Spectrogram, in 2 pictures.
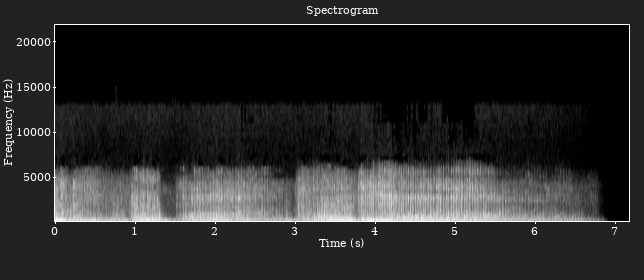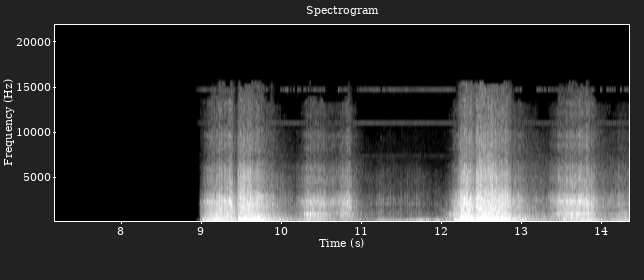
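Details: Tiger (Panthera tigris), roar.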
